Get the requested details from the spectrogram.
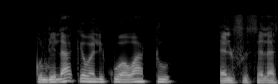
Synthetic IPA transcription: kundilakɛwalikuwawatu | ɛlfuθɛla

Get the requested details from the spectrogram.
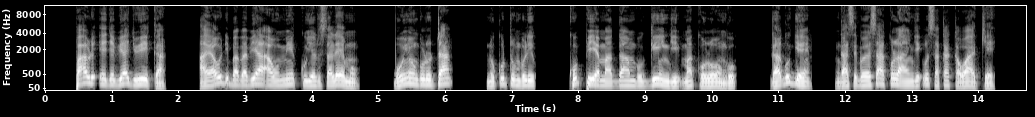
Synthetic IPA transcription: pauluʔɛɟabjaɟuhika̰ː | jaudibababjaahumikujɛlusalɛmu | buɲɔŋɡuluta | nukutumbuli | kupiamaɡambuɡiŋɡimakɔlɔŋɡu | ɡaɡuɡɛ | ŋɡasibɔwɛsakulaŋɡiʔusakakawakɛ̰

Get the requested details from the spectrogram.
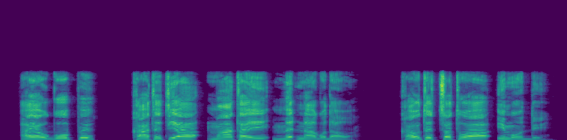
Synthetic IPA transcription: ʔɐjɐwɡo̞ːpːɛ | kaːt̪ɛt̪ɪjaːmaːt̪ɐjmɛɗɪnaːɡɔd̪a̰ːwa̰ː | kɐwʊt̪ɛt͡sːɐt̪ʊwaːɪmoːd̪ːḛː

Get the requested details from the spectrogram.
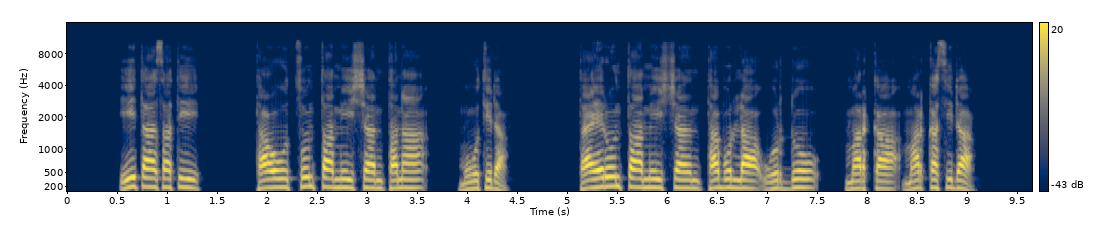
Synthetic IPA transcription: ʔiːt̪ɐːsɐt̪ɪ | t̪ɐoːt͡sːɔnt̪ːɐmiːʃːɐnt̪ɐnɐ | moːt̪ɪd̪ɐ̰ | t̪ɐɛɾɔnt̪ːɐmiːʃːɐnt̪ɐbɔlːɐwɔɾd̪ɔ | mɐɾkːɐmɐɾkːɐsɪd̪ɐ̰

